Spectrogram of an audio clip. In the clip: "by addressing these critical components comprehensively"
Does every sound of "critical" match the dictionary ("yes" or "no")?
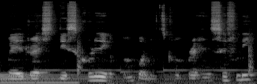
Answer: no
